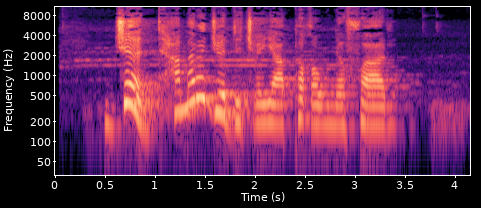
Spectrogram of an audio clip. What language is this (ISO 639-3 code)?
kbd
